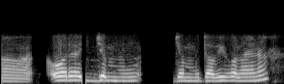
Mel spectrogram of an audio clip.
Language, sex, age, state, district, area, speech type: Dogri, male, 18-30, Jammu and Kashmir, Jammu, rural, conversation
